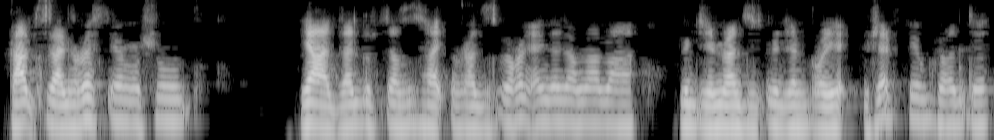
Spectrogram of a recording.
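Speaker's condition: Spinal muscular atrophy; uses wheelchair

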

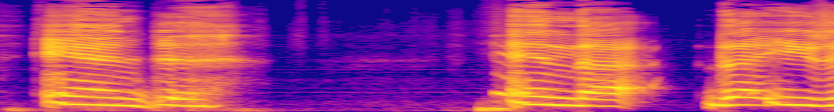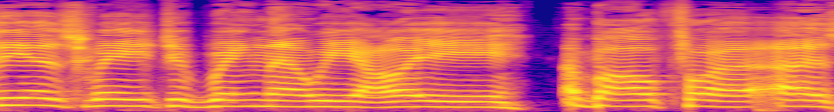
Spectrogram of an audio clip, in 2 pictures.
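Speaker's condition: Speech impediment; affects voice, impediment noticeable on first meeting but words formed, intelligible

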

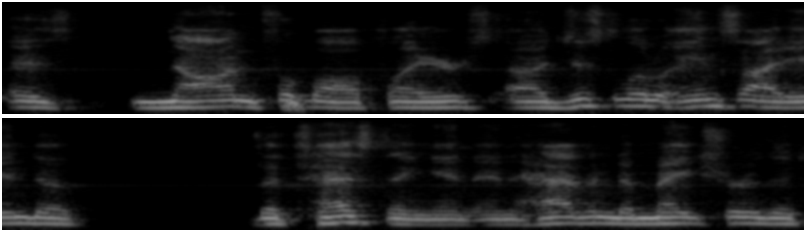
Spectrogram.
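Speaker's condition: No condition

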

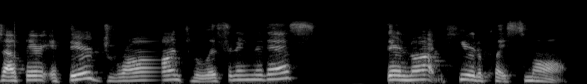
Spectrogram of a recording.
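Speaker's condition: No condition

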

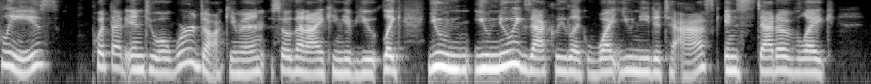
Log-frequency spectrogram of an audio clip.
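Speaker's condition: No condition

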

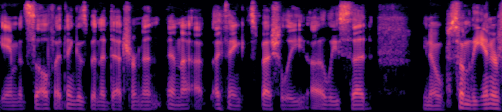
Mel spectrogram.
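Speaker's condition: No condition

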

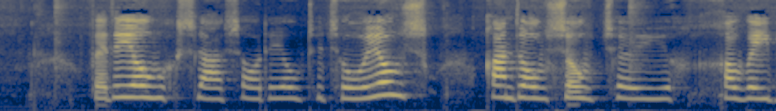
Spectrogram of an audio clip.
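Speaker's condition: Tracheostomy and ventilator dependent

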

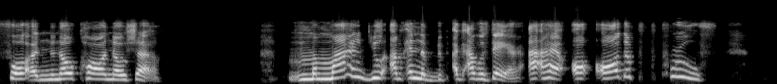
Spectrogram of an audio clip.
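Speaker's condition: Stuttering; repeated sounds, prolonged sounds

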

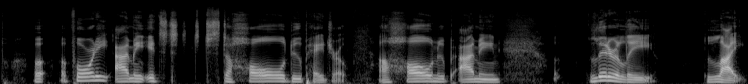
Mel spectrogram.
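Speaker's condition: Stuttering; before age 40 switched feared words mid-sentence to avoid blocks, mentally exhausting, Xanax from doctor before presenting; still stutters, openly discloses, no longer avoids words, unedited stutter on podcast My Stuttering Life; stutters on every letter and word, in Turkish, English, Spanish, takes longer; repeated sounds

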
